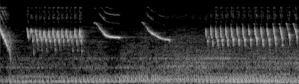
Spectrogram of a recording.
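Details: White canary singing in a tight rolling style, used as training bait for other canaries: a high buzzy trill, then three sharp descending whistled slurs, then another fast pulsing high trill, with low steady hum beneath.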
